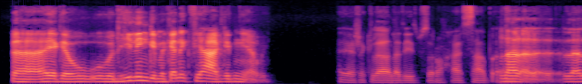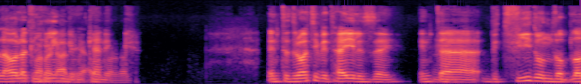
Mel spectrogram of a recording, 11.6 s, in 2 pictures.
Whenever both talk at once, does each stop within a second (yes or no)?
no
